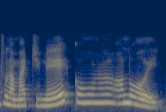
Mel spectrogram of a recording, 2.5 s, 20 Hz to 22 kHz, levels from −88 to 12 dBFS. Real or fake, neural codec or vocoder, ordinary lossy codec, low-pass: fake; codec, 24 kHz, 0.9 kbps, WavTokenizer, medium speech release version 1; none; 7.2 kHz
